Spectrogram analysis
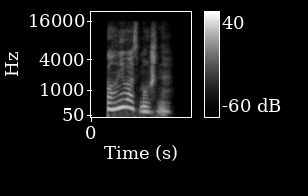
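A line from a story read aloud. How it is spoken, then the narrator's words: Soft reply. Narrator (Russian): мягко отозвалась я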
